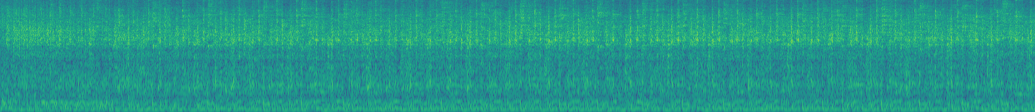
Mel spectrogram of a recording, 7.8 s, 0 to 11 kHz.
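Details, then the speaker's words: Harley-Davidson Ironhead Sportster chopper, Mikuni VM38 carb, kick-started with no choke after needle changed back from thinner one; steady loping V-twin idle, taking throttle much better at about 1/8, still slightly boggy at first; excess fuel corrected. "So it is taking throttle way better now. Still a little boggy at first. That sounds substantially better than it did."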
